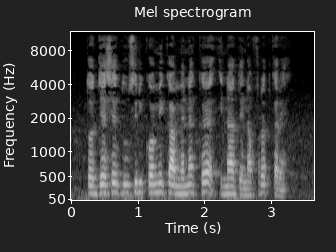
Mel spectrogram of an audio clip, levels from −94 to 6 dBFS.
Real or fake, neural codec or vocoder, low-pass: real; none; 10.8 kHz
